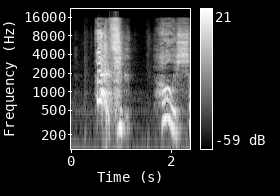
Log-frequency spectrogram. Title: Compilation Girl sneeze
